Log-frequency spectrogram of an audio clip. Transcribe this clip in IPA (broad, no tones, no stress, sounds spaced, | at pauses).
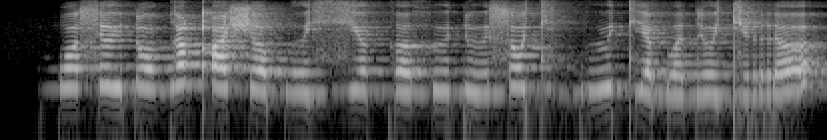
b ɔ s ə y̯ ɗ ɔ ɡ ə qʼ ʌ ʃ ʌ bʱ ə sʲ zʲ ʌ k ʌ x ɯ ɗ ɯ s ɔ tʲ ə d bʱ ɯ tʲ a b ʌ d ɵ dʲ ʌ r ʌ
